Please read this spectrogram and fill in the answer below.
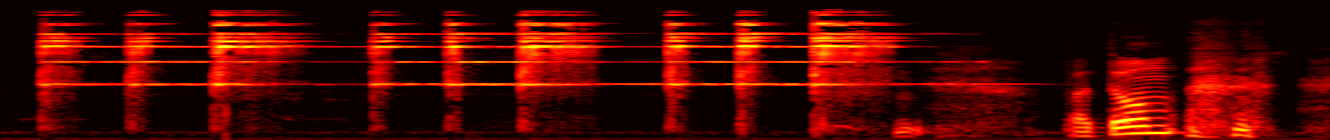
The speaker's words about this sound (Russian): Первый звук, который они начинают слышать, это звук... Нет, не колокола. Звук караталов.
